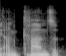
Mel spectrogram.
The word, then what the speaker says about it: Oncodazole: Oncodazole, ONCO, Oncodazole. Just like oncologist, only you add the end of fenbendazole, oncodazole.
